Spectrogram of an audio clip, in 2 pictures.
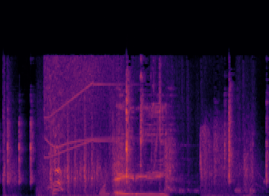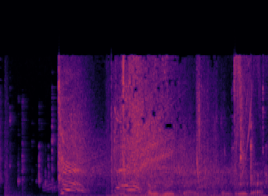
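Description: Punches and blasts crack and whoosh in a fighting game.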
